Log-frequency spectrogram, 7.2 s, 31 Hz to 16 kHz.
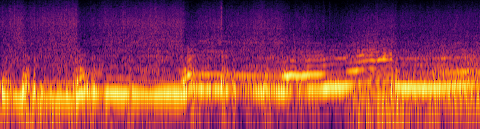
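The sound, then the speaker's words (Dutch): A Lamborghini Huracán's 5.2-litre V10 engine, rated 640 hp at 8000 rpm and revving to 8500 rpm, roars loudly, its pitch climbing in several steps as it accelerates through the gears, with no voices over it. “Zo'n lekker motorblok. De V10, 5,2 liter groot, mag 8500 toeren draaien en deze versie 640 pk bij 8000 omwentelingen, om maar zo'n oud Hollands woord te gebruiken.”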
